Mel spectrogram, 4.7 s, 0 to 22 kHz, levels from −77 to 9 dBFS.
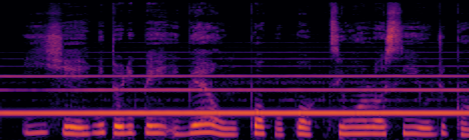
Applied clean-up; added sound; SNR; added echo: none; Wind instrument, woodwind instrument; -1 dB; none.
